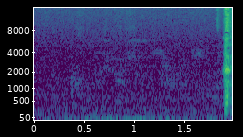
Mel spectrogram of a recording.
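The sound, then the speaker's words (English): A single sudden, loud sneeze bursts out near the end, after a stretch of quiet room hum with no talking. “Excuse me. Bless you.”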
